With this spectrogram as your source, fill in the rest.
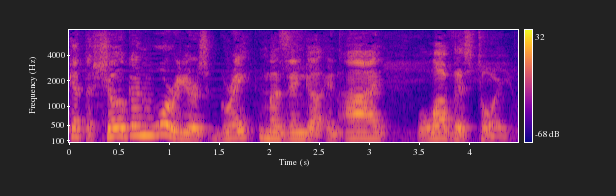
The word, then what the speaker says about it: Mazinger: a mazinga because uh in the show again it's mazinger but they would pronounce it mazinga so they just renamed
